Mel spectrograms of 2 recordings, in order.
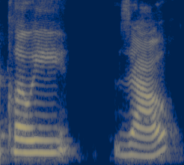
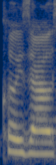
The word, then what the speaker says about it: Chloe Zhao: How did director Chloe Zhao, is that how you pronounce it? Chloe Zhao's style of filmmaking enhance the experience for you?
